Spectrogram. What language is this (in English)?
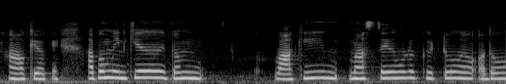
Malayalam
